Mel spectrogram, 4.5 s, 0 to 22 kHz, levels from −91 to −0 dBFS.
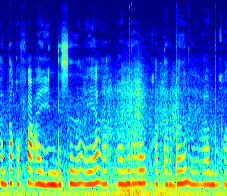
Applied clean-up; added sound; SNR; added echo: none; Wind; 12 dB; none.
